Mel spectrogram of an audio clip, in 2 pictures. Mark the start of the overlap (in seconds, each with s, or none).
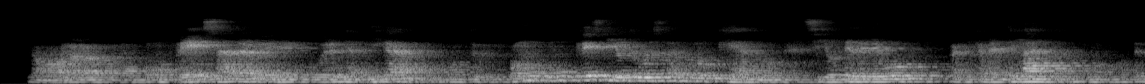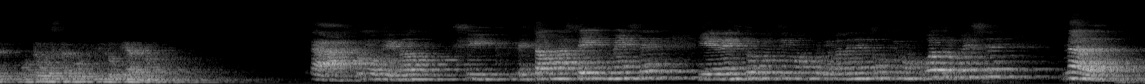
none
